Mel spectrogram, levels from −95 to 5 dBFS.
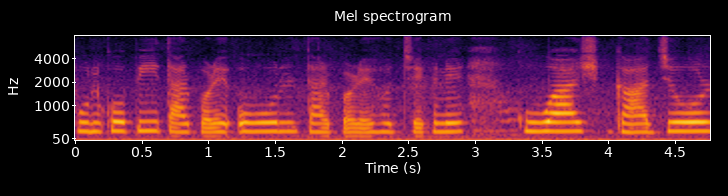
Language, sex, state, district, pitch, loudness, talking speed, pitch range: Bengali, female, West Bengal, Paschim Medinipur, 255 Hz, -17 LUFS, 100 wpm, 235-265 Hz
